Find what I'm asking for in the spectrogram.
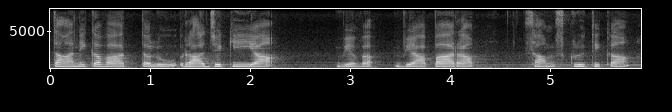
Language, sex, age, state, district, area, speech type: Telugu, female, 18-30, Telangana, Adilabad, rural, spontaneous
